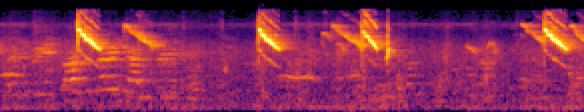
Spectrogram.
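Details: A female warbling white-eye calls to stir males into song. Loud, sharp falling chirps repeat every second or so, some doubled, with softer high twitters between them.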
